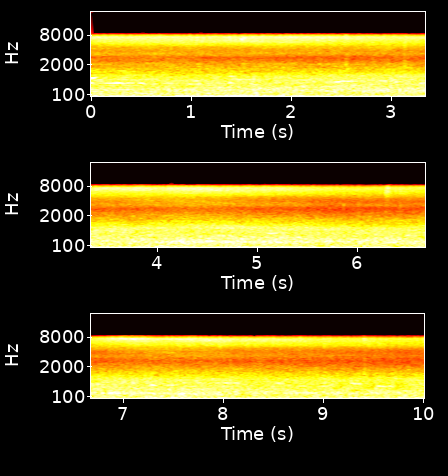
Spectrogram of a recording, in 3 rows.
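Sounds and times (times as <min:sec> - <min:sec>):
steady high-pitched hiss: 0:00.0 - 0:10.0
traffic rumble: 0:00.0 - 0:10.0.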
